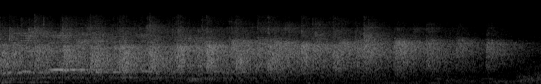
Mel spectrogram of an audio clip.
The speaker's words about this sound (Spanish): Dele otro aplauso al Rey de Gloria.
